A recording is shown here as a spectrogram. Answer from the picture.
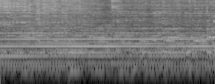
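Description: Harmonium holding steady chord notes, with tabla accompaniment.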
